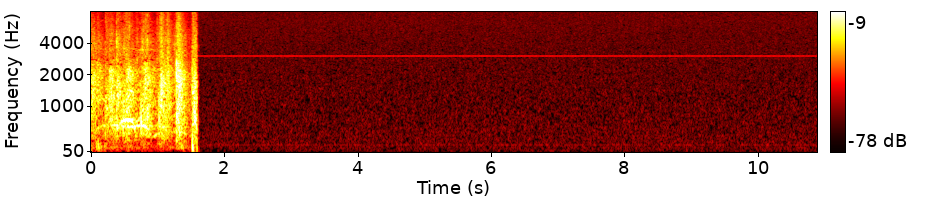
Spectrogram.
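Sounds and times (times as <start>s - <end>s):
church congregation applause at a morning service: 0.0s - 1.6s.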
